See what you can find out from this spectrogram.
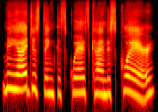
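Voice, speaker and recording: Coy young dancer, high-pitched, dry close sound, 1950s radio play. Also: female voice, fairly even intonation, unhurried, no room sound.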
